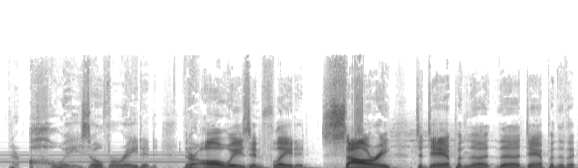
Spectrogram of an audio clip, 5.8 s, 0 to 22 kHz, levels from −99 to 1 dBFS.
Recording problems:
background music; faint; throughout; 30 dB below the speech

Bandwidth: 14.5 kHz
